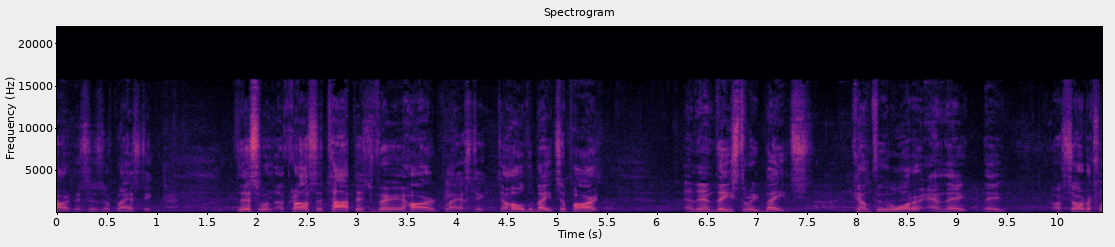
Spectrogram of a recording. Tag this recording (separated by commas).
Speech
